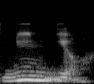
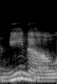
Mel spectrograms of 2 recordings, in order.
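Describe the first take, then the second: First: "niño" with the ñ as a ny glide, slow and clear; ny sound for ñ. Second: "Nino" with a plain n in the middle, no ny glide; plain English n. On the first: Teacher giving learners the right way, ñ as ny. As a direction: glide through the ñ in "niño" like canyon. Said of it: "it's like an N Y sound". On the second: Teacher showing learners the wrong way, plain n. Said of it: "So it's not Nino". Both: Shown as a demonstration.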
